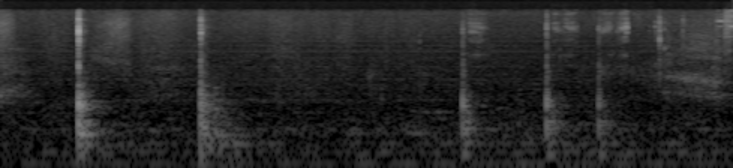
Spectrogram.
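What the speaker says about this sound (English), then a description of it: "This is your Hamiltonian operator. I am writing it here, just wait." Chalk or marker tapping and scratching on a board during a chemistry lesson, as a Hamiltonian operator is written out: several sharp, separate strokes at uneven intervals, faint and close, with no talking.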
